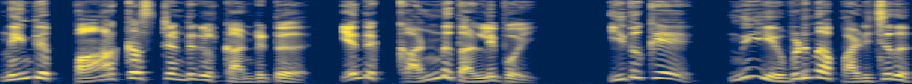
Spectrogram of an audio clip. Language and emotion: Malayalam, surprised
